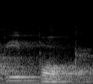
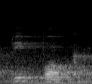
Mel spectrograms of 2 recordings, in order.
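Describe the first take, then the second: First: Pipoca slowed down, pi held apart from poca; said slowly. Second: Said in the usual way. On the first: Shown as a demonstration. (pipoca devagar, destacando o PO) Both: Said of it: "Então você fala devagar".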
